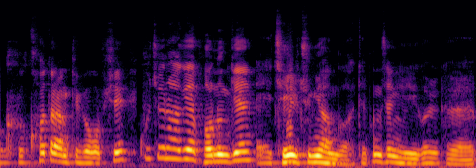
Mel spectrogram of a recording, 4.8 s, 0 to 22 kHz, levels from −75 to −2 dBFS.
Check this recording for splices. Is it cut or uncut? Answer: cut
